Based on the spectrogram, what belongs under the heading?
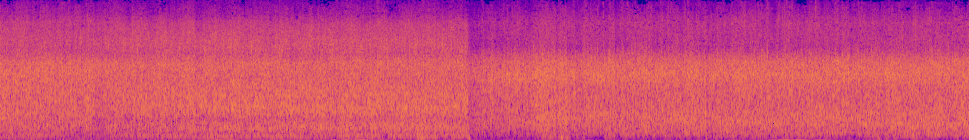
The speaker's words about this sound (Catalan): Doncs aplaudiments i la bancada socialista i els socis de dins i fora del govern dempeus aplaudint a aquesta hora aquesta llei que ha quedat aprovada, la llei d'amnistia, dia històric al Congrés dels Diputats.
